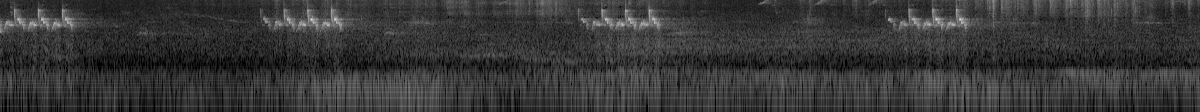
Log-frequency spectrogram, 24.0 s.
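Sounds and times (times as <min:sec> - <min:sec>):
songbird singing: 0:00.0 - 0:24.0.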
